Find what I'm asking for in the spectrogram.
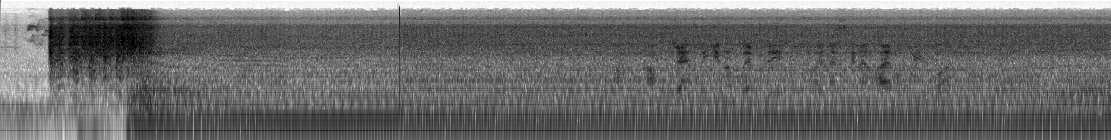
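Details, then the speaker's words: Turbo Subaru that started idling funny, misfiring and accelerating poorly; a hole was found in a boost controller hose touching the turbo. After starting it settles into an uneven, lumpy, stumbling misfiring idle. Sparks, injectors and coil packs are suspected; later traced to a failed idle air control valve. "this baby is misfiring so check all your sparks check your injectors"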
